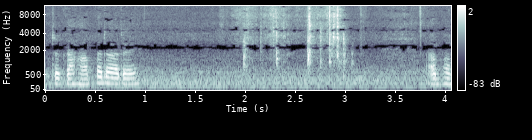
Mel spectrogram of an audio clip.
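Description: A plastic sheet crinkles and rustles under a hand.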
